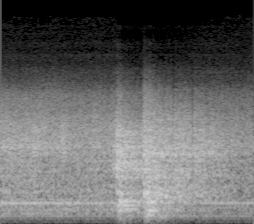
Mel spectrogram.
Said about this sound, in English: This was followed by the sound of a door shutting, but once again, a door which doesn't exist.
